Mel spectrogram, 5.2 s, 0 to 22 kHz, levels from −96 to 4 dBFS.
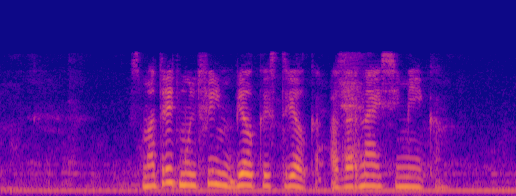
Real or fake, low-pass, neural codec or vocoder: real; 7.2 kHz; none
